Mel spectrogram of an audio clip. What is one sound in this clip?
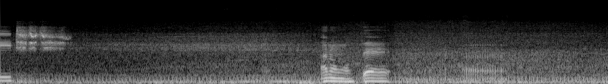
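A young man reads aloud forcefully through a microphone outdoors.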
